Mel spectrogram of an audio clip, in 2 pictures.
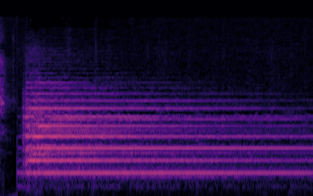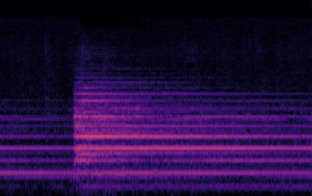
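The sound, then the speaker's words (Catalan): A church bell strikes twice, each deep, resonant toll ringing out loudly and humming on with a long sustained decay before the second strike arrives about four seconds later. “De nou, la campana va sonar, fent dos repics.”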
